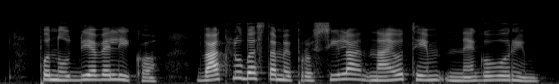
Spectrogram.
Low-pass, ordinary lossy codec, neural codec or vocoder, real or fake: 7.2 kHz; none; none; real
